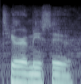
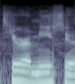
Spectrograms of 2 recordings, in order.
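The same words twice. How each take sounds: First: It is said with the standard pronunciation. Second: It is said with a slightly off pronunciation. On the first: The speaker calls it right. "instead of tiramisu" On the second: The speaker calls it wrong. "I say tiramisu"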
